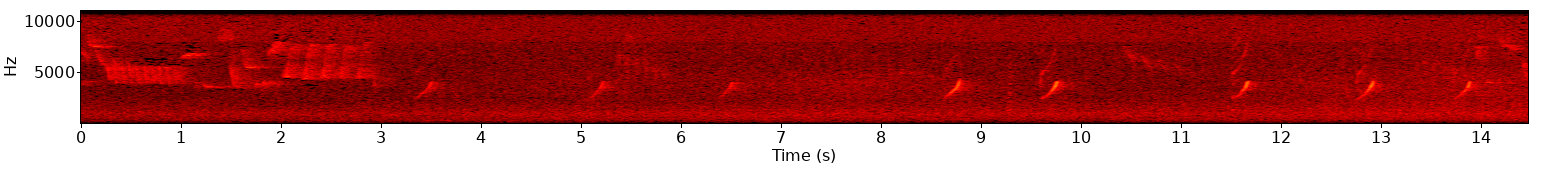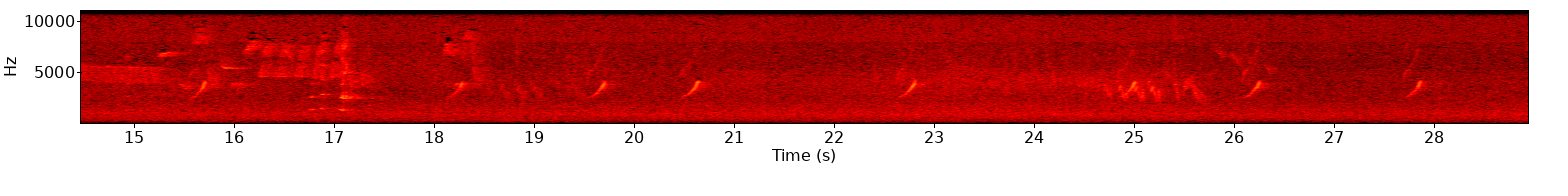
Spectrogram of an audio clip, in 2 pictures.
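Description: Faint open-air ambience: a steady background hiss with a bird repeating a short, high chirp every second or two. There are two brief bursts of higher twittering, one near the start and one about halfway through.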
